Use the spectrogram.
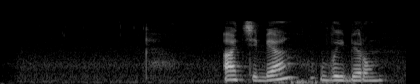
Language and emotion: Russian, neutral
